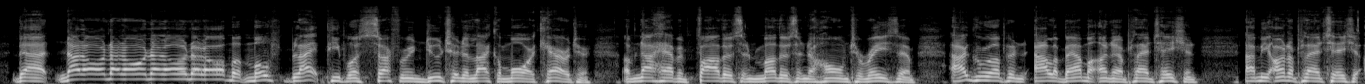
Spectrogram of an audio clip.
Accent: American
